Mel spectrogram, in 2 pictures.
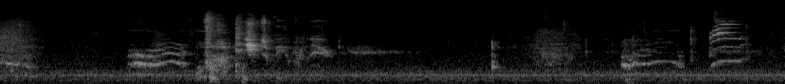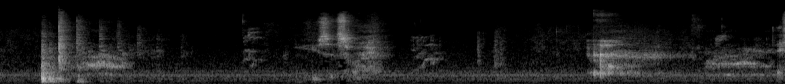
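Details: Young kittens from Gamora's five-kitten Infinity litter, born April 14, at breakfast on 2018-05-07 indoors. Repeated high, thin kitten meows, some rising and falling, mixed with soft handling noises and scattered clicks.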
